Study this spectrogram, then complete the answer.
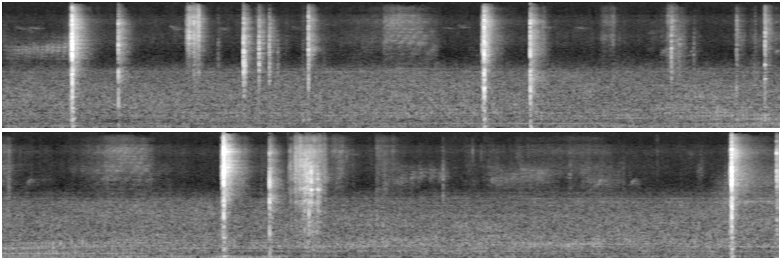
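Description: A bowstring snaps as an arrow is released.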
